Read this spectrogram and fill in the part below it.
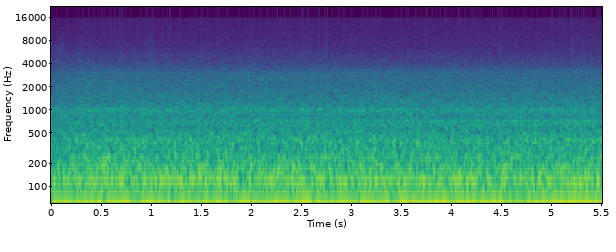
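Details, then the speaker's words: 2002 Volvo V40 T4 at 60 km/h, fourth gear, 2,000 rpm: steady even low rumble with no knocks or whine, refined and quiet; normal cruise. "60 km/h, czwarty bieg, 2000 obr./min. Wyrafinowane, komfortowe, ciche."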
